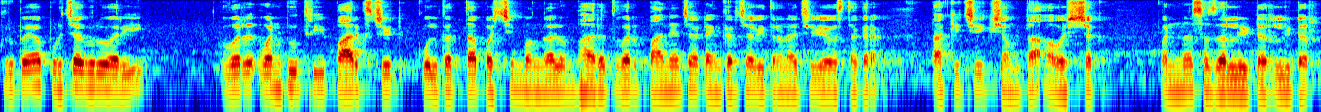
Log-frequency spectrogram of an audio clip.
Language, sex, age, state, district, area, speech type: Marathi, male, 18-30, Maharashtra, Jalna, rural, read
